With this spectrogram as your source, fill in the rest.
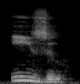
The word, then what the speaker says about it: izu: see in english so the i makes an e sound and the u makes an u sound so it would be izu for weak again izu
